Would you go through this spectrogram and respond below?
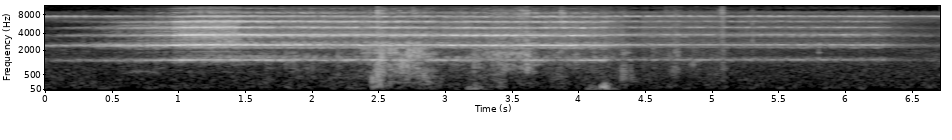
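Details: Crickets in the wild rainforest of Papua keep up a steady, ringing drone at dusk, with a few soft knocks and rustles underneath.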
